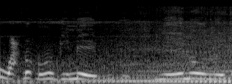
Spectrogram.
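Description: A woman's voice in short spoken phrases, with a vehicle engine droning underneath that grows louder about a second and a half in.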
